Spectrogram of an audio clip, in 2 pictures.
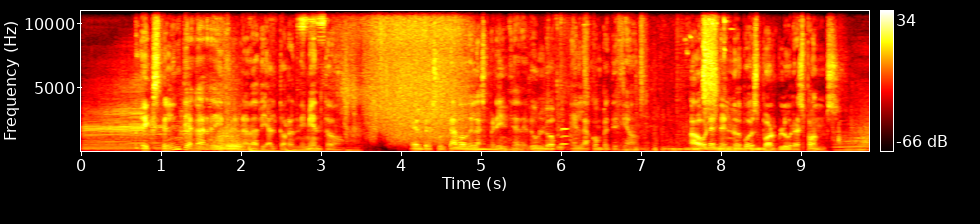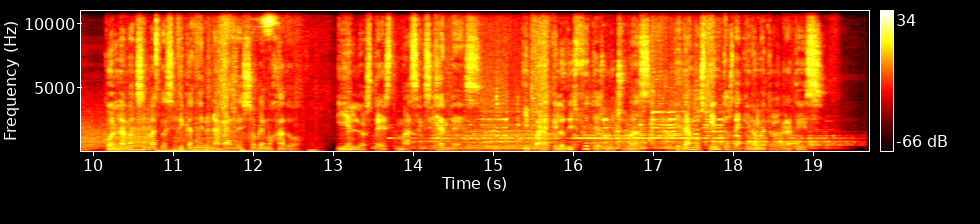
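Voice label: automotive, Español, Hombre; Automoción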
